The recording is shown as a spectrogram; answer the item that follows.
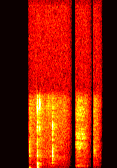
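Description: Computer keyboard typing: a few faint key clicks, starting about half a second in after a moment of dead silence.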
